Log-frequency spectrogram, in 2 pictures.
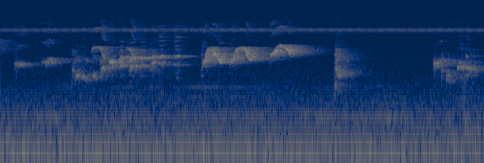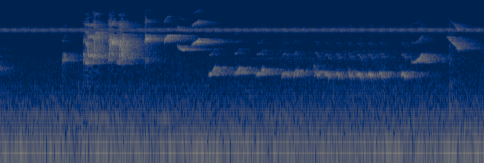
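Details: Greater green leafbird singing energetically while being trained for a field singing competition: varied fast chirps, trills and whistled slurs in quick bursts, quiet overall, with a steady high electronic whine throughout.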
